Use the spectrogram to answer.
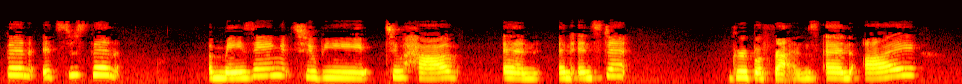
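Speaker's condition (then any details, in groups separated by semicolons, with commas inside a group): Stuttering; stuttering whole life, long hidden by avoiding talking, expected at 13 it would go away; stutters openly, no longer hides stuttering; stuttered speech, formerly avoided talking and seemed shy; repeated sounds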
